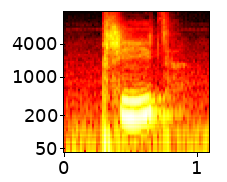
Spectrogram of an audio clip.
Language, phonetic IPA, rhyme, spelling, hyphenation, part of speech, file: Czech, [ˈpr̝̊iːt], -iːt, přít, přít, verb, Cs-přít.ogg
- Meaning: to dispute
